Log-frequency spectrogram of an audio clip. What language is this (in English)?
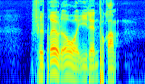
Danish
